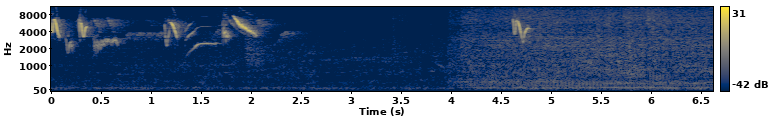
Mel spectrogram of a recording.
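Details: Yellow-fronted canary singing energetically, used as a tutor recording: a few sharp, high chirps and slurred notes over about two seconds, then a pause and one more chirp over a soft background hiss.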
